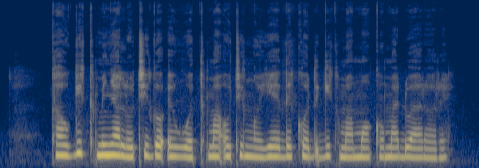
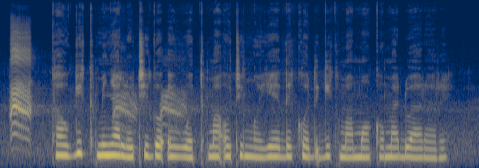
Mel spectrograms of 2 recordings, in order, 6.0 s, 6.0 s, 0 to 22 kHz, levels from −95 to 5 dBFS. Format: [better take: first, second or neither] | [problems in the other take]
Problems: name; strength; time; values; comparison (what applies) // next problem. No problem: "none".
first | background sound (Bird); 11 dB below the speech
